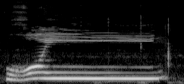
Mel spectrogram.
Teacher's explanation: Ghoin originates from the upper portion of the throat.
